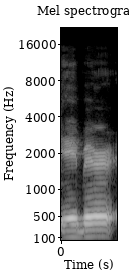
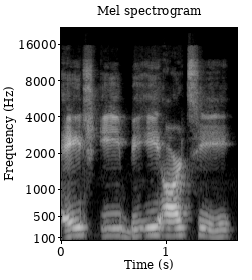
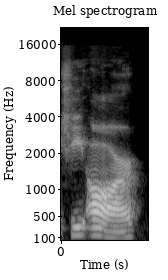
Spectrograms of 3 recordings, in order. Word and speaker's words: Hebert: So, and you can find me on Facebook at Hebert, and it's spelled Hebert, not Her.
